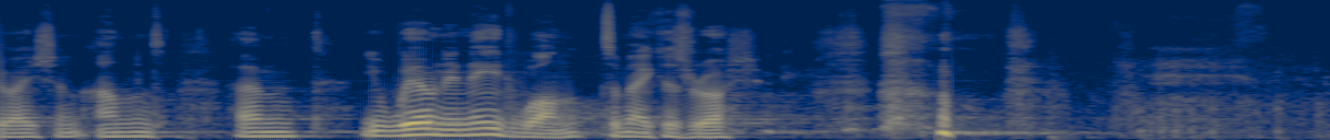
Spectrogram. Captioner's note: chuckles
